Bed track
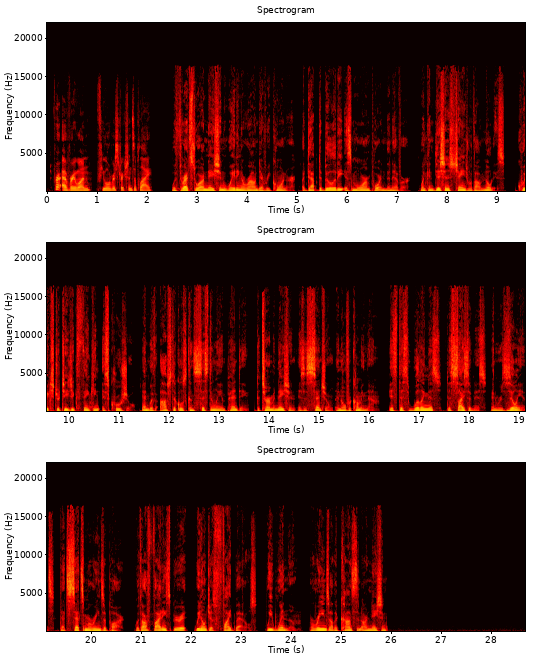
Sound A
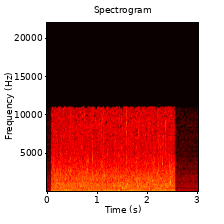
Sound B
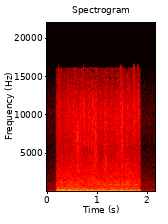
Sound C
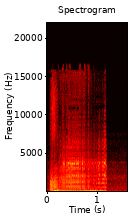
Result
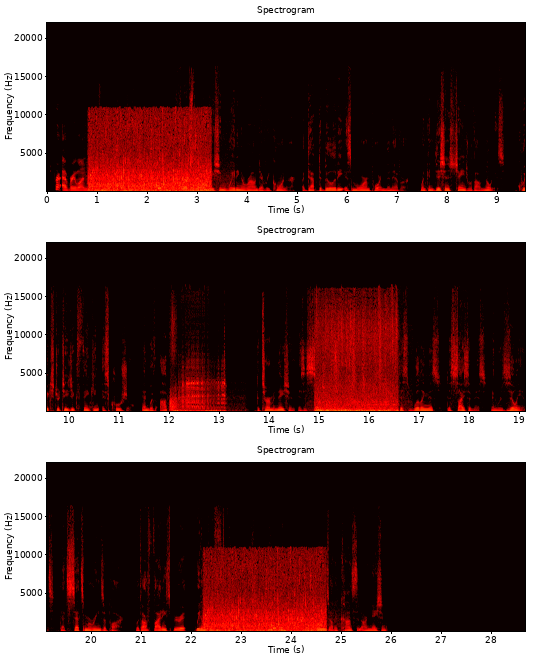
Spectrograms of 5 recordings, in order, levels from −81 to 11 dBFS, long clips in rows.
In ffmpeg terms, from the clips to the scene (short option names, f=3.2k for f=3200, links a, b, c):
-filter_complex "[1:a]asplit=2[a][b];[0:a]volume=-18dB,asplit=2[c][d];[c]atrim=end=11.954[e];[3:a]atrim=end=1.6,asetpts=PTS-STARTPTS,volume=-16dB[f];[d]atrim=start=13.546[g];[a]atrim=end=3.03,asetpts=PTS-STARTPTS,volume=-10.5dB,afade=t=in:d=0.004:c=hsin,afade=t=out:st=3.026:d=0.004:c=hsin,adelay=730[h];[2:a]atrim=end=2.16,asetpts=PTS-STARTPTS,volume=-10dB,afade=t=in:d=0.004:c=hsin,afade=t=out:st=2.156:d=0.004:c=hsin,adelay=14720[i];[b]atrim=end=3.03,asetpts=PTS-STARTPTS,volume=-12.5dB,afade=t=in:d=0.004:c=hsin,afade=t=out:st=3.026:d=0.004:c=hsin,adelay=22150[j];[e][f]acrossfade=d=0.004:c1=hsin:c2=hsin[k];[k][g]acrossfade=d=0.004:c1=hsin:c2=hsin[l];[l][h][i][j]amix=inputs=4:normalize=0"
